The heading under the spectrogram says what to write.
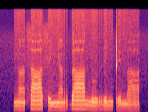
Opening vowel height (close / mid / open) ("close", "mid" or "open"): open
